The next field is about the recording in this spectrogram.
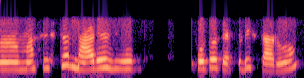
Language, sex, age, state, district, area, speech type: Telugu, female, 30-45, Andhra Pradesh, Kadapa, rural, conversation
